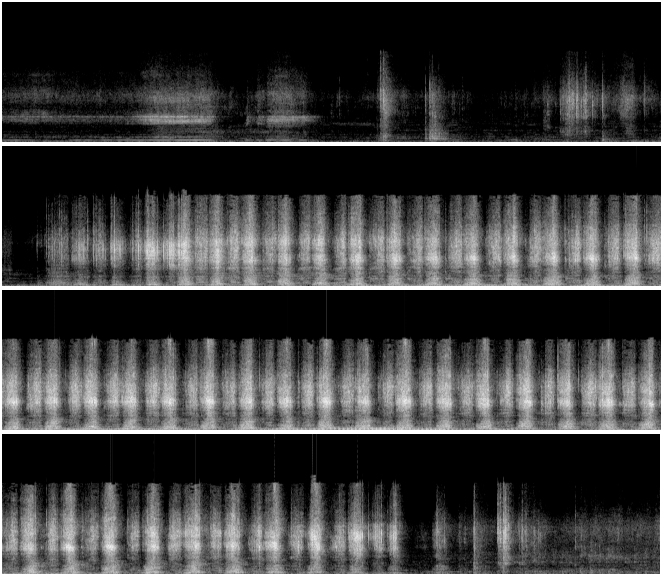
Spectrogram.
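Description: A handsaw cutting through a hollow PVC door panel in quick, even back-and-forth strokes. The sawing starts about a quarter of the way in and stops abruptly near the end, after a few scattered handling sounds at the start.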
